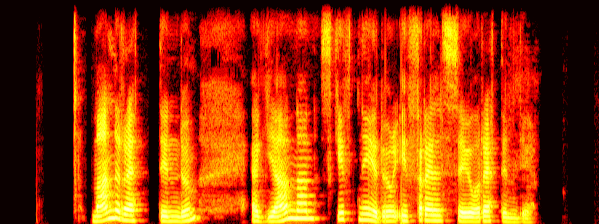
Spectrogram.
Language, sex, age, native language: Icelandic, female, 60-69, Swedish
